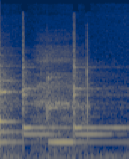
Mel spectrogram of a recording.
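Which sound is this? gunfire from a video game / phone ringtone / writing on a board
phone ringtone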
